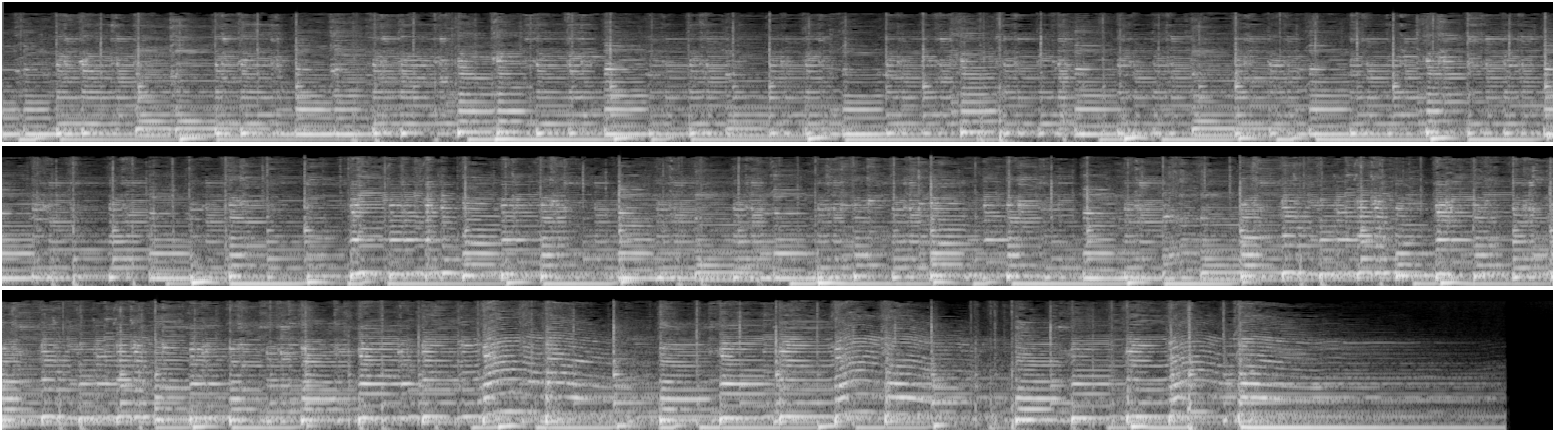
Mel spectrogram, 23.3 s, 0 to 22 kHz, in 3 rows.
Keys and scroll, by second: 1.8 space, 2.9 space, 6.9 space, 8.3 space, 10.8 space, 15.0 space, 20.3 space, 21.8 space.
